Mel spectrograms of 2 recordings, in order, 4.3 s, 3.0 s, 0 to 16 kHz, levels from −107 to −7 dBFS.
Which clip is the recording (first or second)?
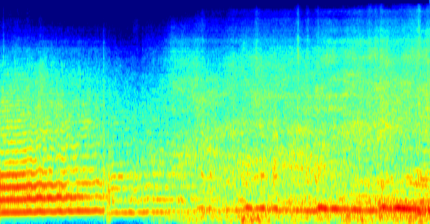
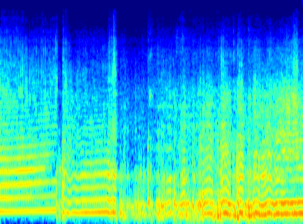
second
